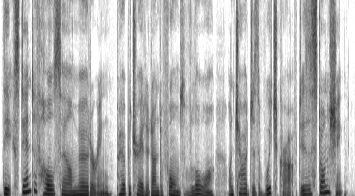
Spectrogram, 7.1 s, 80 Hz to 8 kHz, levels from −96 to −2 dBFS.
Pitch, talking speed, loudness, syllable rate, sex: 170 Hz, 135 wpm, -19 LUFS, 4.8 syllables/s, female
